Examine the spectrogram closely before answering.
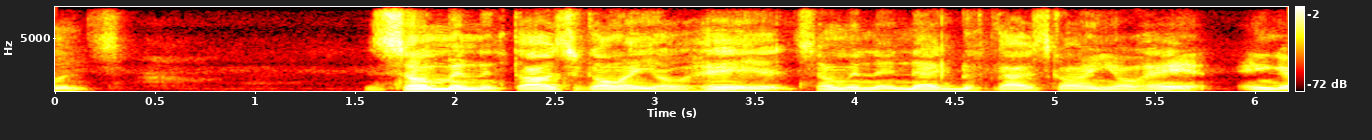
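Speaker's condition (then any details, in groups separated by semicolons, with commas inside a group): Traumatic brain injury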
